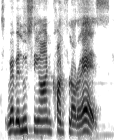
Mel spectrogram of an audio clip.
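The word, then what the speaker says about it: Revolución con Flores: Revolution Con Flores.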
